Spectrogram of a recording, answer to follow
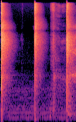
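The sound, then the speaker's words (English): A voice mimics the punches and slaps of a fist fight: three sharp smacking bursts roughly two-thirds of a second apart, with a fainter pop between the last two, and no speech. “We'd just be punching each other.”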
